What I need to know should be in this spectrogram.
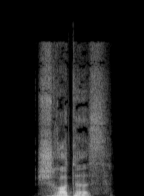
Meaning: genitive singular of Schrott
- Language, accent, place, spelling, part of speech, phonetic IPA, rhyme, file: German, Germany, Berlin, Schrottes, noun, [ˈʃʁɔtəs], -ɔtəs, De-Schrottes.ogg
